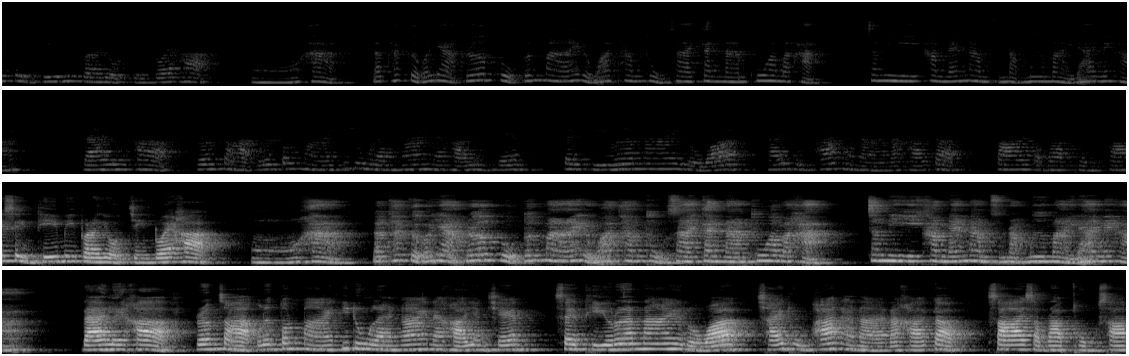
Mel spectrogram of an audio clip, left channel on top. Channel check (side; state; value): left; quieter; 26.6 dB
